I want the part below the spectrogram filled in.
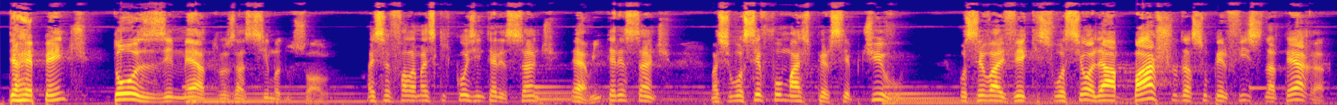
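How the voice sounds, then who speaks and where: Older brazilian guy, motivational speech, slightly high voice, big reverby hall, faint music underneath. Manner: emphatic, slows down to stress key phrases. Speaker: motivational speaker. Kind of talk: motivational talk. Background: faint background music.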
